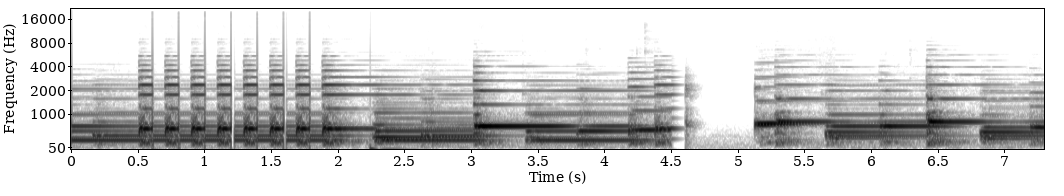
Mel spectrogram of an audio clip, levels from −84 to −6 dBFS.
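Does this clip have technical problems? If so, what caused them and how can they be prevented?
Yes. From 0.61 to 1.98 s the clip has a CD stuck on one turn. A scratch throws the laser back one track each revolution, so the same 197 ms of audio plays seven times with a brief mute at each jump. The result is a fast, even stutter. Cleaning or replacing the disc and ripping with a secure, error-checking ripper prevents this.

At 2.24 s there is a DC step. The waveform's zero line jumps abruptly, giving a low thump, and the offset then decays away as if through a 2 Hz high-pass filter. The audio continues unchanged underneath. A DC-blocking filter at the input, and not switching sources or recalibrating converters mid-recording, prevents it.

From 4.50 to 5.13 s a long network dropout is the likely cause of a 620 ms gap. The receiver fills the whole gap with a fading, buzzy continuation of the preceding audio, and playback resumes further on without the lost portion. 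A larger jitter buffer, forward error correction and a more stable connection reduce such losses.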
